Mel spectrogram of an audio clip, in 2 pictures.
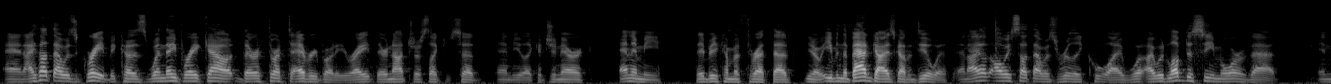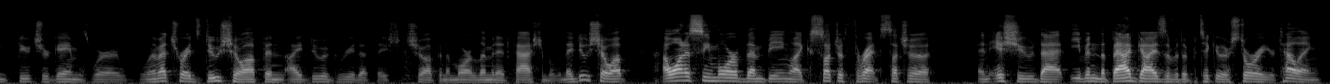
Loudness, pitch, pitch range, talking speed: -33 LUFS, 125 Hz, 115-140 Hz, 265 wpm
